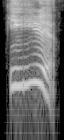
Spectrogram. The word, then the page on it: 音乐: yīn yuè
